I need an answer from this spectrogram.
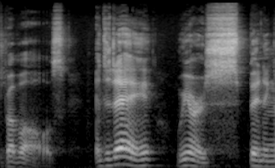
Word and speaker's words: BruballZ: Hello everybody, my name is BruballZ, now pronounced as Brubballs, and today we are spinning a wheel.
